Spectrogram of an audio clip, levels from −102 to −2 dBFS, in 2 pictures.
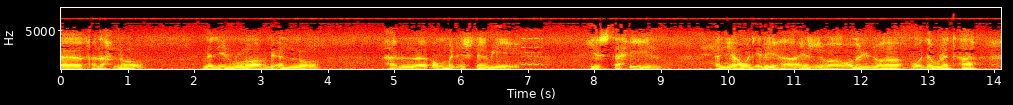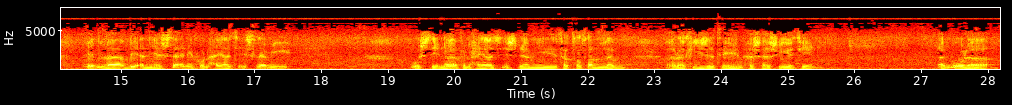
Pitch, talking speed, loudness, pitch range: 130 Hz, 55 wpm, -22 LUFS, 110-145 Hz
